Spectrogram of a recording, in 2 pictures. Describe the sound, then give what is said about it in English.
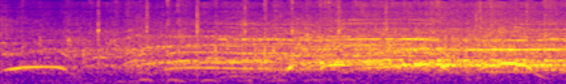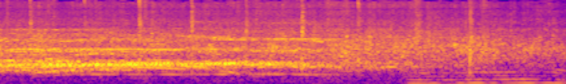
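An audience breaks into sustained applause, a dense, even wash of clapping mixed with cheering and scattered high whoops, holding steady for several seconds before a low voice briefly cuts through at the end. “if my three year old self had known that would get him a round of applause watching a TV show.”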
